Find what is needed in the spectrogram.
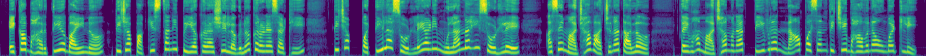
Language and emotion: Marathi, disgusted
